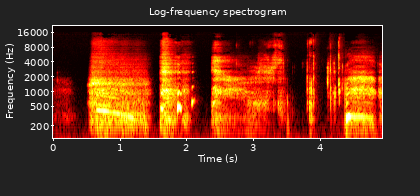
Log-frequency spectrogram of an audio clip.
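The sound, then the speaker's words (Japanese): A voice blowing several breathy puffs of air, imitating blowing out a thick birthday-cake candle. The bursts are soft, airy hisses of uneven length with short gaps between them, and there is no other sound. “誕生日ケーキのぶっといろうそくみたいですね。ふうふうしちゃおうかな。”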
